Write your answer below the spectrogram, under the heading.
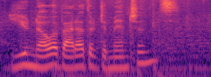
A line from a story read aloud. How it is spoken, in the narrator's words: Jeb chuckled again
